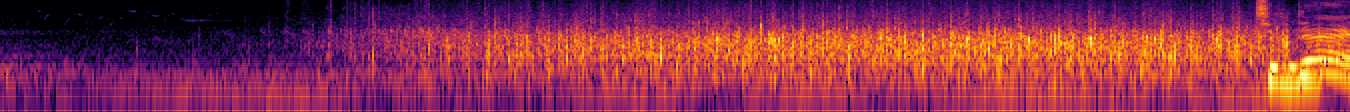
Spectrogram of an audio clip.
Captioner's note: applause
